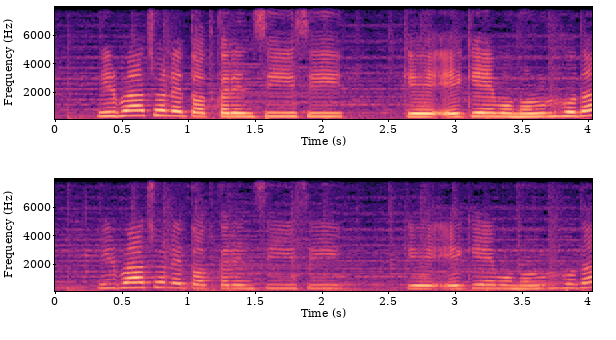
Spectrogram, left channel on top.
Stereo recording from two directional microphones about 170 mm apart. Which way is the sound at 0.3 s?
45° left (ahead or behind).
